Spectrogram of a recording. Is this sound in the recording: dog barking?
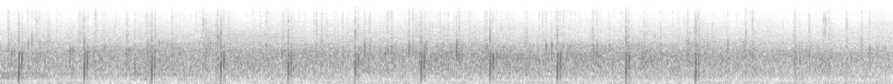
no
